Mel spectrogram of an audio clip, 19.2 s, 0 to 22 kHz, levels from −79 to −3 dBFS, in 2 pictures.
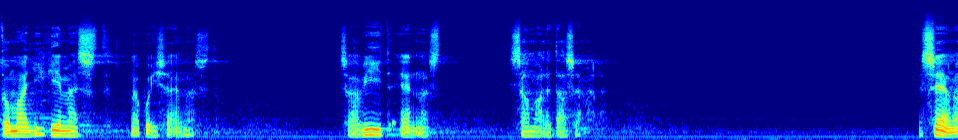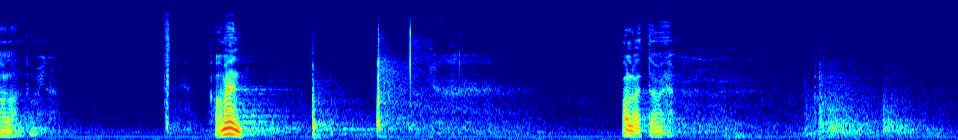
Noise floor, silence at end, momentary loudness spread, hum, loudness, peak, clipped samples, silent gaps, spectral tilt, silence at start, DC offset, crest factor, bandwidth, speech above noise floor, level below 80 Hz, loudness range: -62 dBFS; 0.5 s; 25 LU; none; -29 LUFS; -4 dBFS; under 0.1%; none; -5 dB/octave; 0 s; under 0.1%; 28 dB; 15.5 kHz; 35 dB; -68 dBFS; 14 LU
